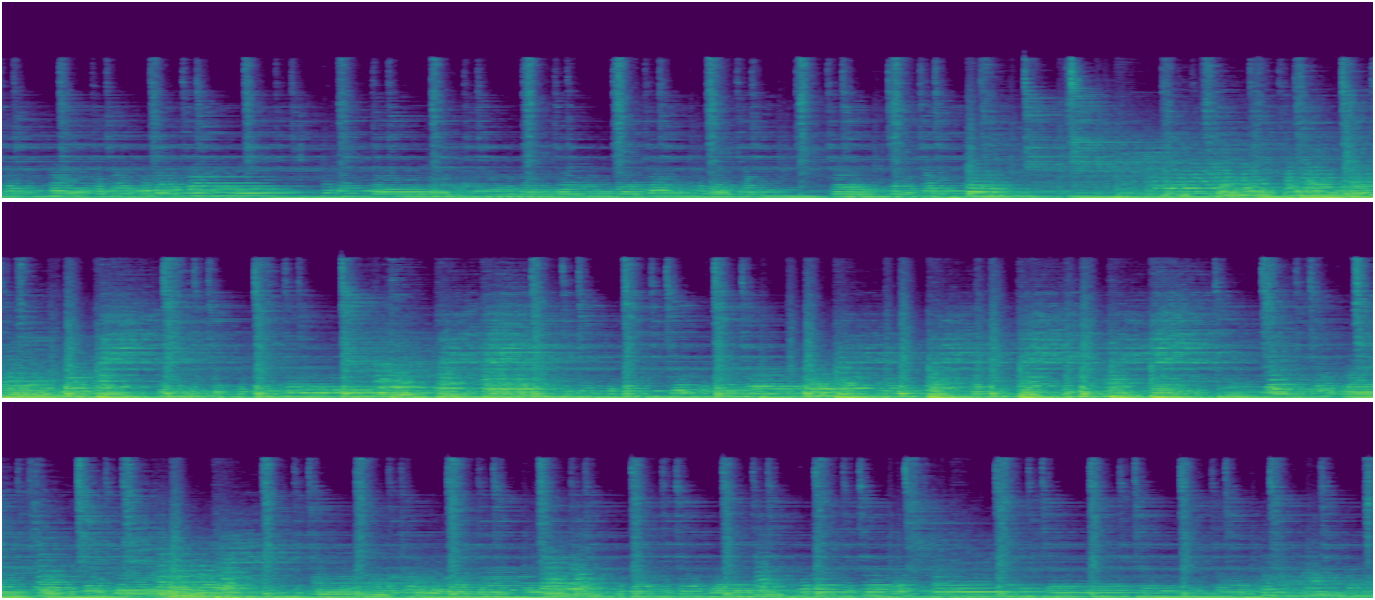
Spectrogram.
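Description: High school jazz big band playing a jazz tune with trombones to the fore over a steady beat, and the full ensemble getting louder about eight seconds in.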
